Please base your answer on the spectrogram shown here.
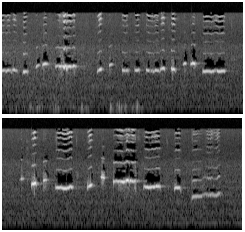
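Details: Young dwarf chicken, unsteady and sick with a suspected brain injury, back home after a week at the vet: short, high, whistled peeps in quick series, some rising or falling, with soft rustling in the background.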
